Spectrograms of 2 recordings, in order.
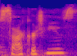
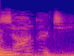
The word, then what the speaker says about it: Socrates: That Socrates, the guy mm-hmm. that played Socrates. – I'm sorry, it's pronounced Socrates. – Socrates.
